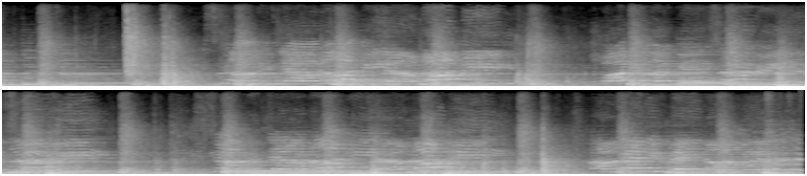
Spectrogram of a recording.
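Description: All-female show choir singing in harmony over a pop accompaniment with a strong, thudding beat.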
